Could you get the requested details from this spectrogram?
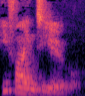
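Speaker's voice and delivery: very smooth, silky, projected voice. Narrating a scene, a man at the door speaks in a very smooth voice. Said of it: "a very smooth tone from a handsome man".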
